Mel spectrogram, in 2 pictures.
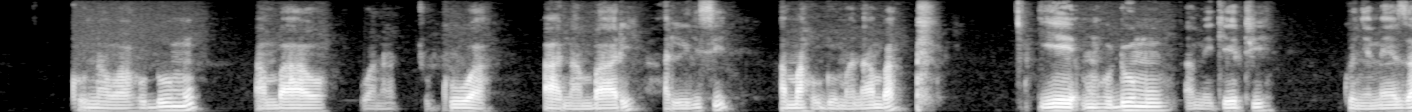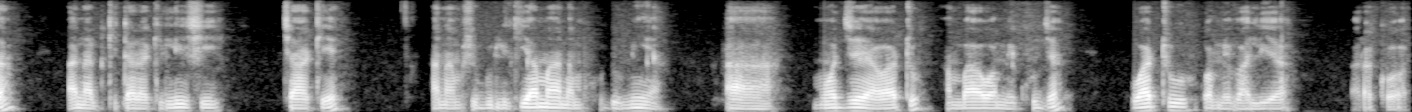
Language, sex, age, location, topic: Swahili, female, 36-49, Nakuru, government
